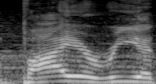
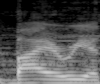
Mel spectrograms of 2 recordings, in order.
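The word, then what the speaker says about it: birria: I don't know many people who pronounce it the way I do. I'm Mexican, so I I actually like to try and pronounce things the way they're pronounced. That's a Bayeria Taco.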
